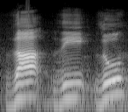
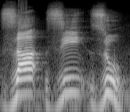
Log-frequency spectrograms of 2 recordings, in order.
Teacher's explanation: اس میں وہ سیٹی زیڈ والی آواز. اور یہ وہی مخرج ہے لیکن تھوڑا موٹا.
